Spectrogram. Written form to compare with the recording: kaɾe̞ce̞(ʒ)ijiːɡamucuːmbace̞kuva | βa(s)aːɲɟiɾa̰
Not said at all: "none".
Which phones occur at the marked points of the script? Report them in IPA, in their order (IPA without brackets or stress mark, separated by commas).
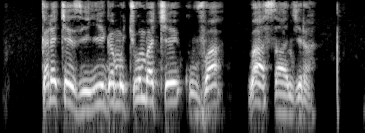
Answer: z, s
